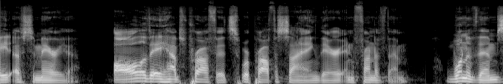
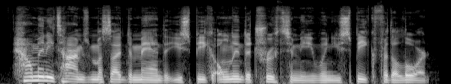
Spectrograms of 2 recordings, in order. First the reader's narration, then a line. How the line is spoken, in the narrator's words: the king replied sharply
